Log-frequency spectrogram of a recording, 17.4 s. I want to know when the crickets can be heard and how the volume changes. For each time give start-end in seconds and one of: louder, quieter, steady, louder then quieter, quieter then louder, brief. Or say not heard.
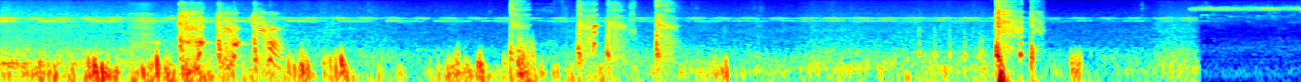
0.0-17.3 quieter.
